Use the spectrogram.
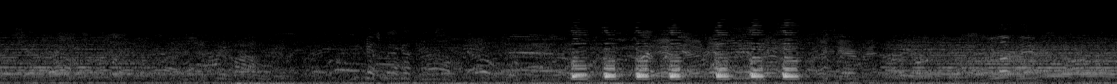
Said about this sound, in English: Hey, that train signal is a sign, isn't it? It's a sign.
